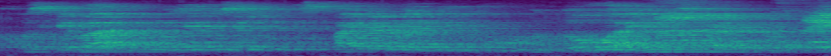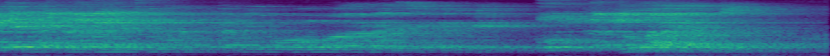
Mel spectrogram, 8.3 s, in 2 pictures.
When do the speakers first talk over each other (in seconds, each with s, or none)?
3.2 s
